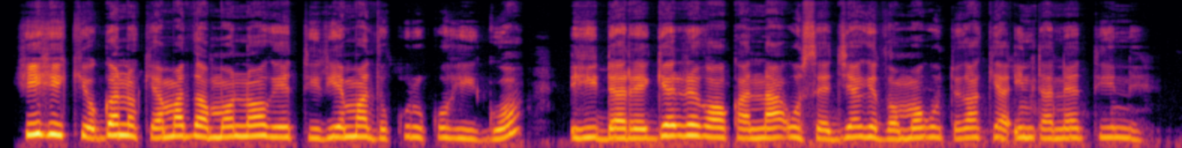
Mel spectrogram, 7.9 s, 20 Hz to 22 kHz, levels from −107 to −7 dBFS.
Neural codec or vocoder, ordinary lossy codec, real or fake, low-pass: vocoder, 44.1 kHz, 128 mel bands every 256 samples, BigVGAN v2; none; fake; none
